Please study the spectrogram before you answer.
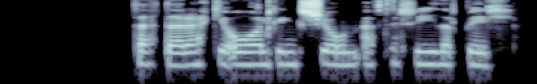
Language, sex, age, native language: Icelandic, female, 20-29, Icelandic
